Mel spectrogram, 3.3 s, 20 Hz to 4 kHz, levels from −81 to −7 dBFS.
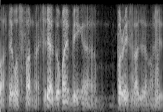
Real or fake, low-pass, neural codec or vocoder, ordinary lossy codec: fake; 3.6 kHz; vocoder, 22.05 kHz, 80 mel bands, Vocos; none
